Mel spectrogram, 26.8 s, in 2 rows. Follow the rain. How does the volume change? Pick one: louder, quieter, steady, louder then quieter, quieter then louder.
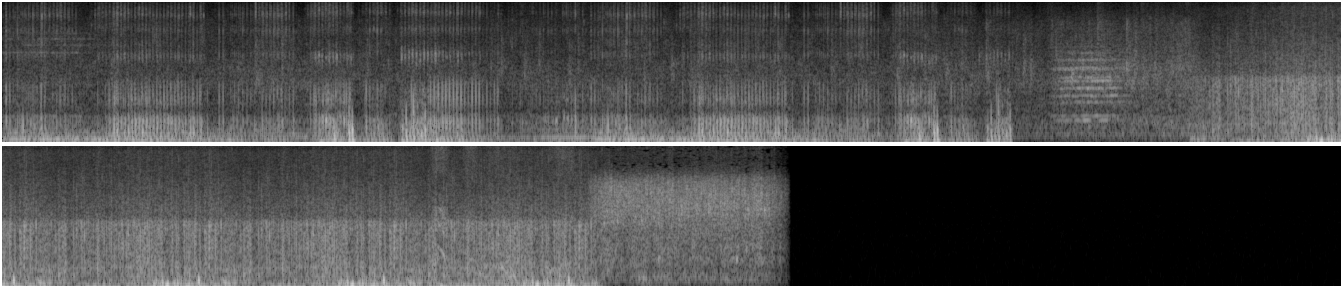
louder.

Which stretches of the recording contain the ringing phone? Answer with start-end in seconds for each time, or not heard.
not heard.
